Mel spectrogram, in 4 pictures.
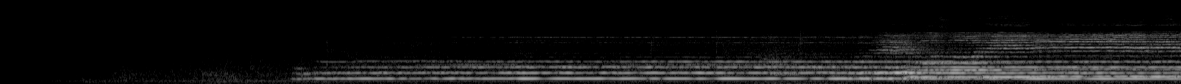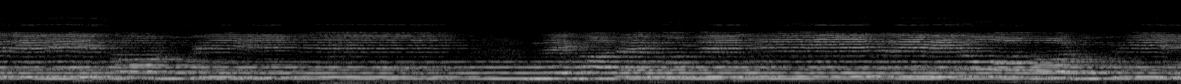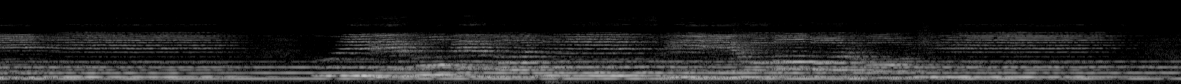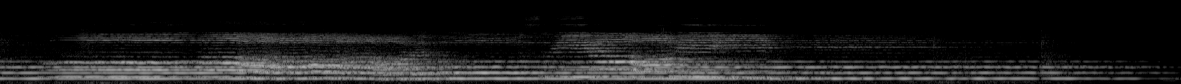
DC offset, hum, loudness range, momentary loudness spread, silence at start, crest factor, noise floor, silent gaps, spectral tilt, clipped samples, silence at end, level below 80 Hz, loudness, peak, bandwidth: under 0.1%; none; 8 LU; 10 LU; 2.9 s; 18 dB; -78 dBFS; none; -4 dB/octave; under 0.1%; 0.4 s; -70 dBFS; -30 LUFS; -12 dBFS; 10.5 kHz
